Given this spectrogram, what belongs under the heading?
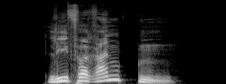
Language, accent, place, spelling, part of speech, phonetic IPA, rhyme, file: German, Germany, Berlin, Lieferanten, noun, [liːfəˈʁantn̩], -antn̩, De-Lieferanten.ogg
- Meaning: 1. genitive singular of Lieferant 2. plural of Lieferant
